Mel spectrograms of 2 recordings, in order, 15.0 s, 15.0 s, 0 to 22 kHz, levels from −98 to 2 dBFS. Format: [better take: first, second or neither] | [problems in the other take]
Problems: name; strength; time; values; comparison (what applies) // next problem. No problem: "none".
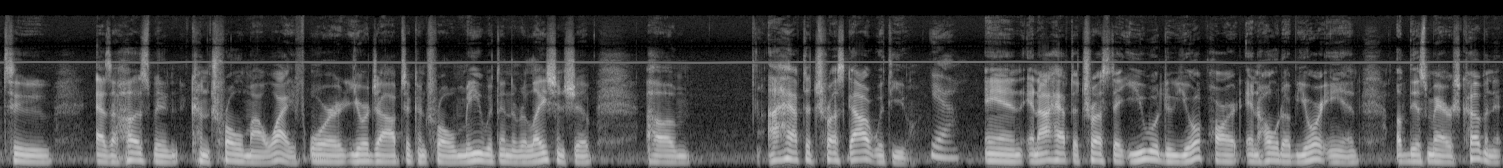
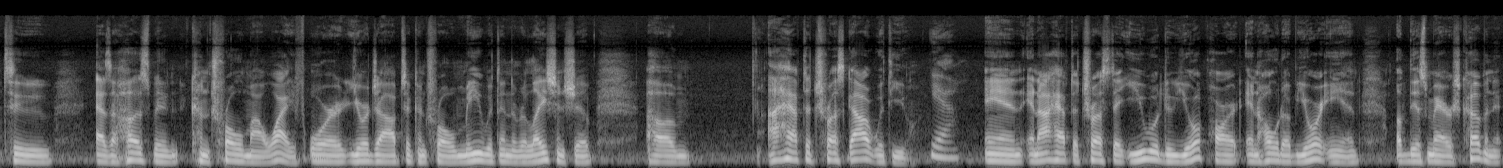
second | high-pitched whine; faint; throughout; 5.5 kHz, 25 dB below the speech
